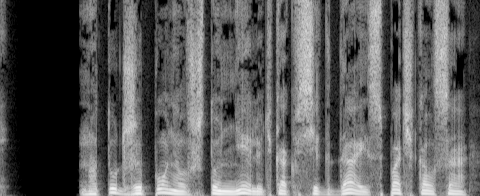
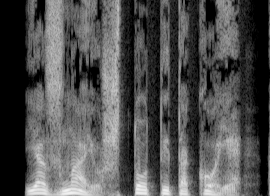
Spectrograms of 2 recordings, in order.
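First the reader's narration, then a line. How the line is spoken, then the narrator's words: Plain. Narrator (Russian): ответил Ренсом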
